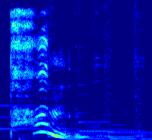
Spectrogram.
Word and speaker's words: pomme: Apple in French is pronounced pomme.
